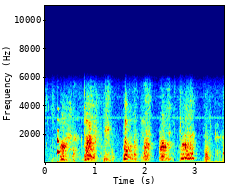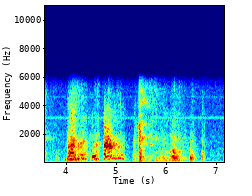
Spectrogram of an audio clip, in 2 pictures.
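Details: Dachshund, a pet dog, barking in loud, harmonic, yappy bursts, several in quick succession with brief pauses between groups, about a dozen barks overall, close to the microphone.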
